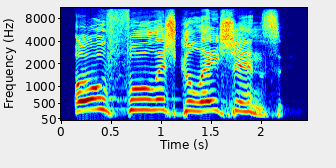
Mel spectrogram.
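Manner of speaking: frustrated high outburst. Reading Galatians verse one aloud: imitating frustrated Apostle Paul. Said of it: "listen to how frustrated the Apostle Paul is".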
